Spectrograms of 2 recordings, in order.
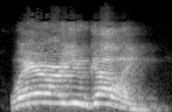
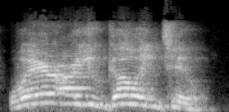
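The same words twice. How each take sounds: First: Said in the usual way. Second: Going to said focused, ending firmly on to; stress on to. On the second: Shown as a demonstration. Ticket clerk asking passenger, focused on to. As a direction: land the sentence on to. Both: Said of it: "Do you hear the".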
